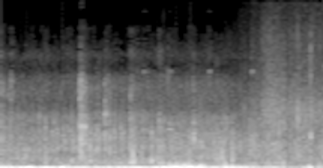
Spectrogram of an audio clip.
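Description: Wind buffeting the microphone in heavy rain, a loud low rumble that drops away near the end.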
